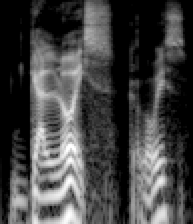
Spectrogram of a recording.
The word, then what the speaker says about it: Galois: Galois.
